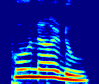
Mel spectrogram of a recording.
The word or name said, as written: ಪೂನಾಡು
